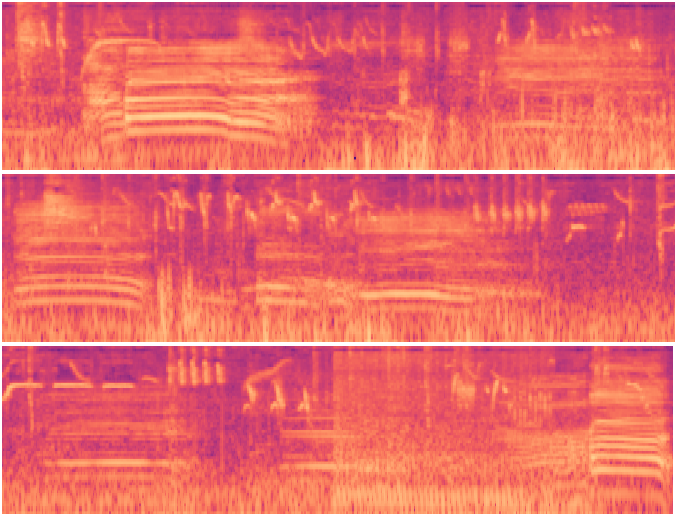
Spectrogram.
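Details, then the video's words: Tame village cattle walk in a line over a wooden bridge toward grass along a wet paddy-field path, mooing often in short and long bellowing calls, one after another, with occasional bird chirps behind. "Gembala Krumunan Sapi Lembu Jinak Berjejer Melewati Jembatan Kayu Menuju Rumput Sedap Suara Moouu"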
